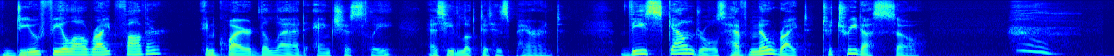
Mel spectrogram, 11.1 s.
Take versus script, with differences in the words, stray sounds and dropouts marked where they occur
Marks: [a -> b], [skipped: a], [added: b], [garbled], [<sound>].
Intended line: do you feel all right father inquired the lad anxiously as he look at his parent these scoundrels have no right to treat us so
do you feel all right father inquired the lad anxiously as he [look -> looked] at his parent these scoundrels have no right to treat us so [sigh]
